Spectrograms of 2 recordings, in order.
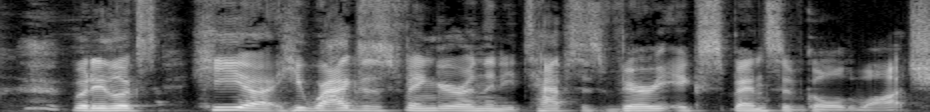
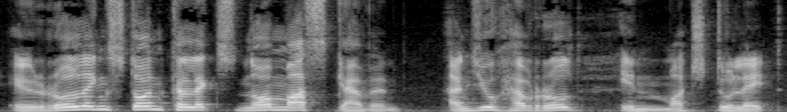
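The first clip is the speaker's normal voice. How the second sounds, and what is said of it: Put-on Indian accent. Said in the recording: “actually Indian... That was a funny accent... That's just his accent”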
